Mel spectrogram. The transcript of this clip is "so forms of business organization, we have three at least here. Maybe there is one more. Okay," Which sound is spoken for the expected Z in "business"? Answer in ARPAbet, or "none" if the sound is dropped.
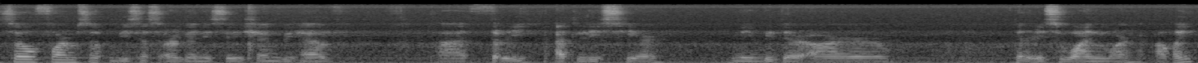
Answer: S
